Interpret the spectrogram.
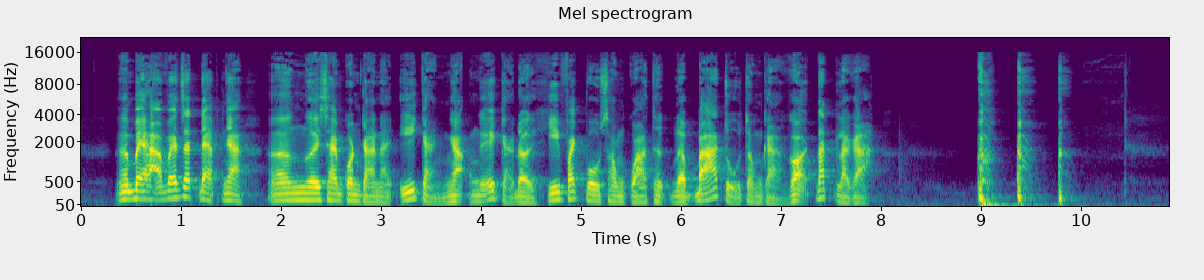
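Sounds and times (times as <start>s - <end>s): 
speech: 0.4s - 8.0s
old palace eunuch giving dry harsh coughs: 9.0s - 10.1s.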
